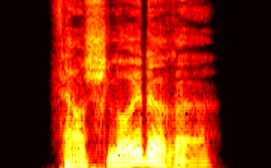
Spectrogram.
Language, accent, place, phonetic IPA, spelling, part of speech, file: German, Germany, Berlin, [fɛɐ̯ˈʃlɔɪ̯dəʁə], verschleudere, verb, De-verschleudere.ogg
- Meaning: inflection of verschleudern: 1. first-person singular present 2. first/third-person singular subjunctive I 3. singular imperative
